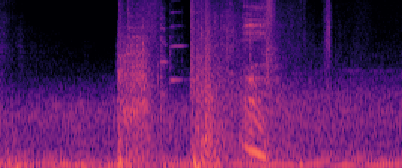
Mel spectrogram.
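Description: A heavy blow lands with a thud.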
